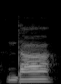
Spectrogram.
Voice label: "dáa", Apatani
